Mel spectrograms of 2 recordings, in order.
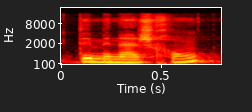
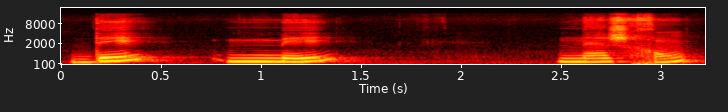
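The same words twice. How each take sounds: First: Said in the usual way. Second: "déménageront" very slow, split dé, mé, nageront; syllable by syllable. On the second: Shown as a demonstration. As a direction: break "déménageront" into long separate syllables, stressing each é. Teacher sounds out accented syllables. (« déménageront » très lentement, syllabe par syllabe)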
